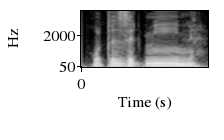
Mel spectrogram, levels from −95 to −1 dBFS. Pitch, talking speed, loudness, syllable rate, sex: 100 Hz, 250 wpm, -14 LUFS, 5.1 syllables/s, male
